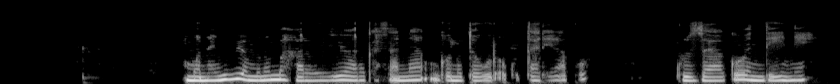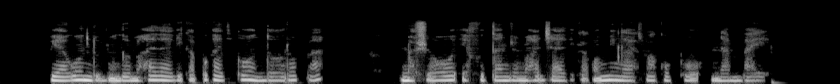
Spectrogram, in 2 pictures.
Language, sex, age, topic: Oshiwambo, female, 18-24, agriculture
